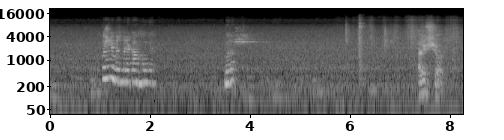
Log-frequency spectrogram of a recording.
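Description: A young woman answers calmly nearby.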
